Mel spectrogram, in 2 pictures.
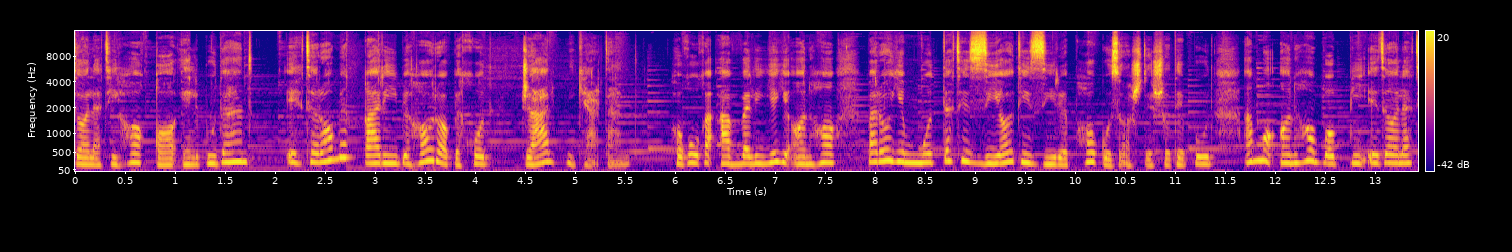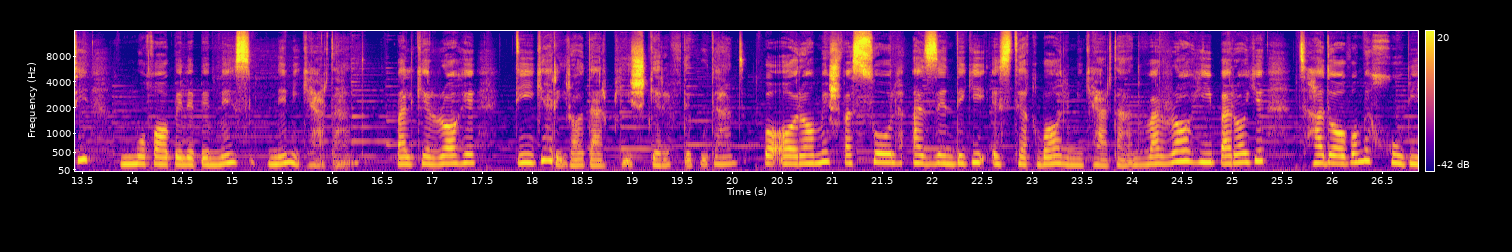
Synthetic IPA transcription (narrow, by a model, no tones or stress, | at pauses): ed̪ɒːlæt̪ʰiːɦɒːɢɒːʔe̞lbuːd̪ænd̪ | e̞ht̪ʰe̞ɾɒːme̞ɢæɾiːbe̞ɦɒːɾɒːbe̞xod̪ | d͡ʒælb̚miːcʰæ̰ɾd̪̥æ̰nd̪̥ | ho̞ɣuːɣe̞ʔævːælijːe̞je̞ʔɒːnɦɒː | b̥æɾɒːje̞mod̪ːæt̪ʰezijɒːd̪iːziːɾe̞pʰɒːɡozɒ̰ːʃt̪e̞ʃo̞d̪e̞buːd̪ | ʔæmːɒːʔɒːnɦɒːbɒːbiːʔe̞d̪ɒːlæt̪ʰiː | moɣɒːbe̞le̞be̞me̞slne̞miːcʰæɾd̪æ̰nd̪̥ | b̥ælcʰe̞rɒːɦe̞ | d̪̥iːɟæɾiːɾɒːd̪æɾpʰiːʃɟ̥e̞ɾe̞ft̪e̞bṵːd̪ænd̪̥ | b̥ɒ̰ːʔɒːɾɒːmeʃvæsoːlhæzːe̞nd̪e̞ɟiːʔe̞st̪ʰe̞ɣbɒːlmiːcʰæɾd̪̥ænd̪værɒːɦiːbæɾɒːje̞ | t̪ʰæd̪ɒːvo̞me̞xuːbiː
